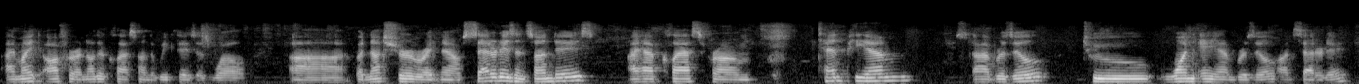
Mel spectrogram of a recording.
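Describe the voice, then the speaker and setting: A man teaching English on a video call, chatting casually with his students and explaining words in a relaxed, encouraging way. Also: mid-range voice, unhurried, a little hiss or hum. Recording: dull lo-fi call audio.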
